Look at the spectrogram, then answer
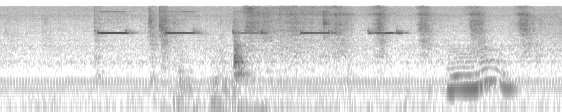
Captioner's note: beeping sound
